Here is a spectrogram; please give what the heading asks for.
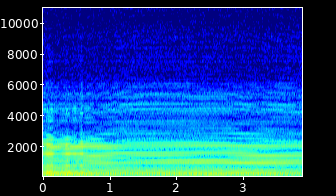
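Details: Xbox 360 powered on after sitting unused for years: steady buzzy multi-tone whine from loud cooling fans, suspected bad fan bearings.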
